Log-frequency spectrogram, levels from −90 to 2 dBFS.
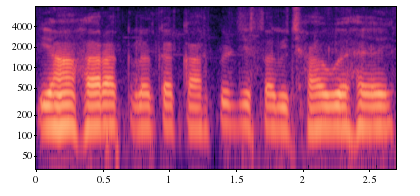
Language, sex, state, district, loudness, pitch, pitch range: Hindi, male, Jharkhand, Deoghar, -20 LUFS, 135 Hz, 135-140 Hz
